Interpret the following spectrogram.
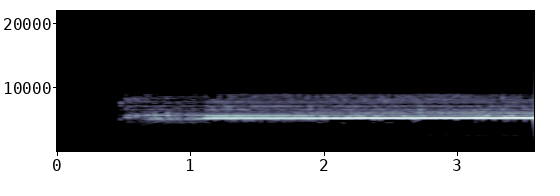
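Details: Truljalia hibinonis tree cricket, from the National Institute of Biological Resources 2020 set: after a brief silence, a continuous high, pure trill swells in and holds steady, growing louder to the end.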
